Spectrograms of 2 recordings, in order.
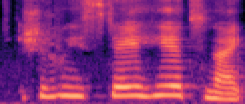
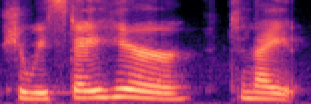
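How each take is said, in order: First: It is said in a princess-like voice. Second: It is said without the character's deep voice.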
